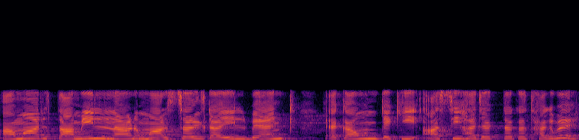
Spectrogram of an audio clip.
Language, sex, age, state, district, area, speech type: Bengali, female, 30-45, West Bengal, Nadia, rural, read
